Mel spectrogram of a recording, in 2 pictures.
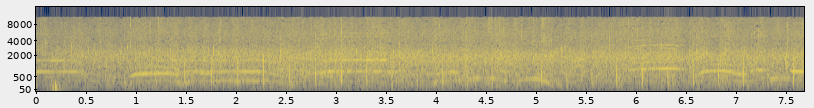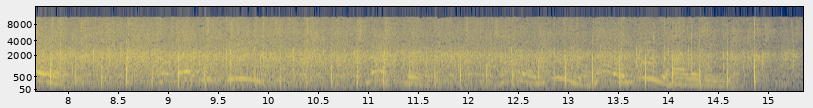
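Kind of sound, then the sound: crowd, audience applauding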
